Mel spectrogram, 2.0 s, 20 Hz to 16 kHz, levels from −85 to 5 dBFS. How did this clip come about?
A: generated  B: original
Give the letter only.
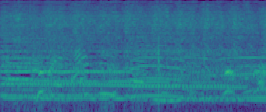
B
